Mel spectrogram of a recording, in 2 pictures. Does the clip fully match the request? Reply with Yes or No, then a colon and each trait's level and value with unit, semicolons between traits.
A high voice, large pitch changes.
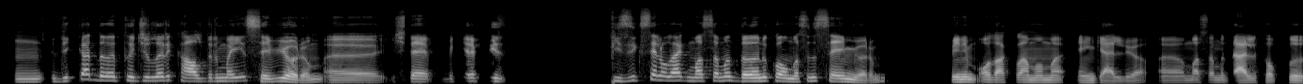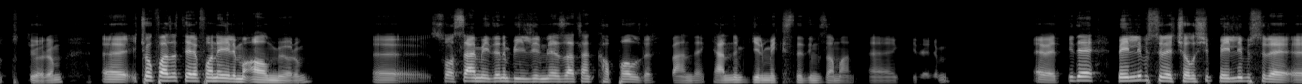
No: low, 130 Hz; wide, 7.5 semitones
